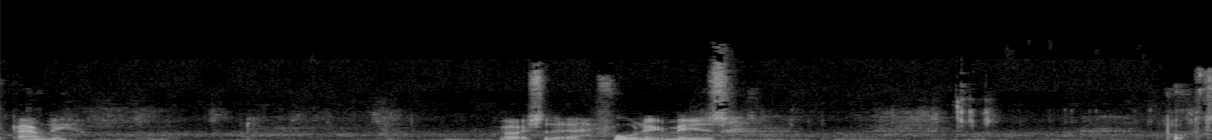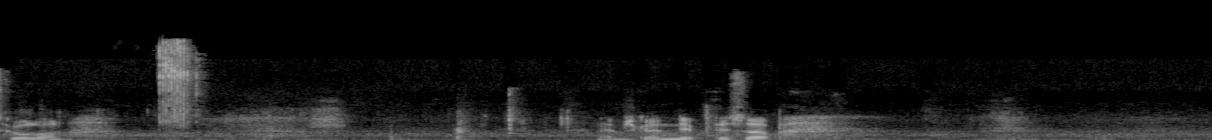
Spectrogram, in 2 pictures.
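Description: Small metal tools click and clink in a hand.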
